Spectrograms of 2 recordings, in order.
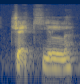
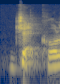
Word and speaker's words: Jekyll: Jekyll, and Mr. Hyde, not Jekyll. Jekyll and Mr.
